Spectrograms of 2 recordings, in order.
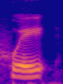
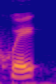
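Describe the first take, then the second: Both takes have the same delivery.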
